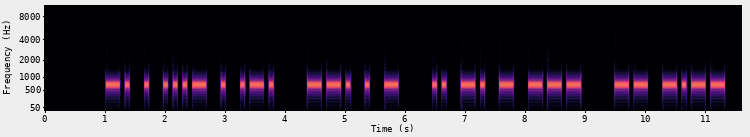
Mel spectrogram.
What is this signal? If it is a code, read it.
Morse code, heard as a keyed tone, about 15 wpm, 700 Hz. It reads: NEVER GET INTO MY
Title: Sentences from Top 1000 Words - Review Part 3 - 15wpm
